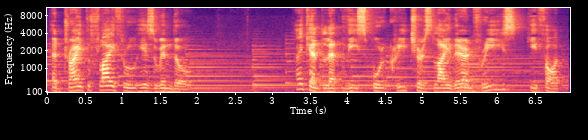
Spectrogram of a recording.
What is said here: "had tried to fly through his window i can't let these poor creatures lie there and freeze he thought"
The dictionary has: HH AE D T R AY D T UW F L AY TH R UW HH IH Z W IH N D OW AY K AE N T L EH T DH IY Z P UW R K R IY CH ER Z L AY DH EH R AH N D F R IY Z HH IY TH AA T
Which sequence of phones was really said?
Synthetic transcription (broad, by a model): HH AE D T R AY D T UW F L AY TH R UW HH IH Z W IH N D OW AY K AE N T L EH T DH IY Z P UW R K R IY CH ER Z L AY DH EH R AH N D F R IY Z HH IY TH AA T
